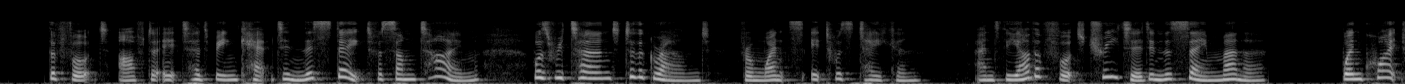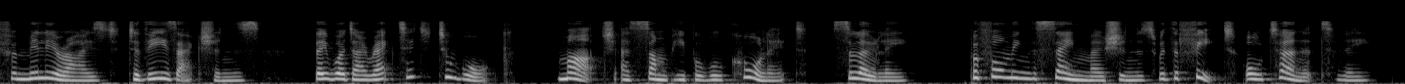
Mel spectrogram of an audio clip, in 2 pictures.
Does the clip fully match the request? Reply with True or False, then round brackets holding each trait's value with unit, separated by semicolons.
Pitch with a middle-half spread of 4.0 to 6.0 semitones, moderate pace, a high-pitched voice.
False (5.2 semitones; 125 wpm; 230 Hz)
